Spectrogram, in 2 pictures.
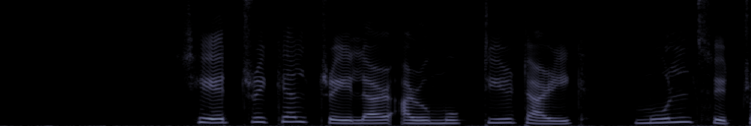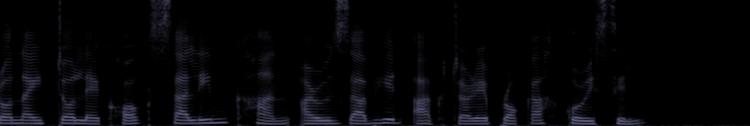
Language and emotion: Assamese, neutral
